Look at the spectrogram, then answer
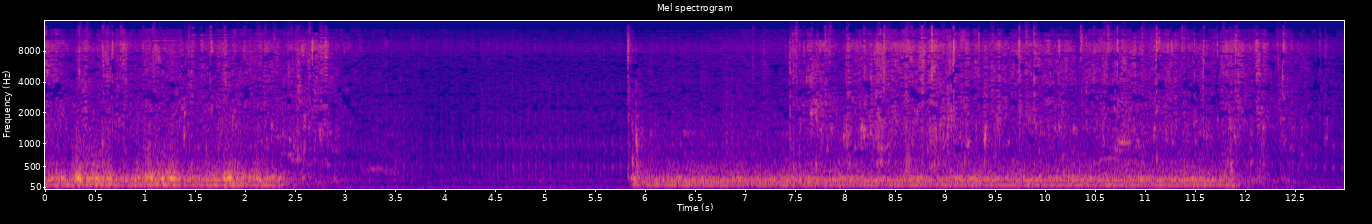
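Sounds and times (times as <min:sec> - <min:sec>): water sloshing in tub: 0:00.0 - 0:03.8, 0:07.1 - 0:12.9
washing machine motor humming: 0:00.0 - 0:12.9.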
